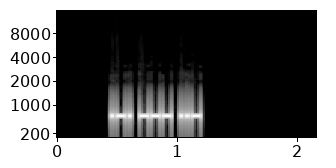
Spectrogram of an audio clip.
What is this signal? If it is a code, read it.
Morse code, heard as a keyed tone, about 50 wpm, 700 Hz. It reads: ROU
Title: Top Three Letter Combinations in Words 50wpm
